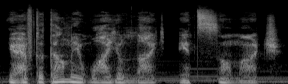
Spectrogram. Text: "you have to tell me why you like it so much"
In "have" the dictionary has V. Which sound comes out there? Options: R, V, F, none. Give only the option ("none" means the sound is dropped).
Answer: F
